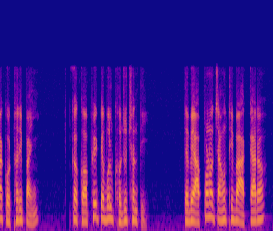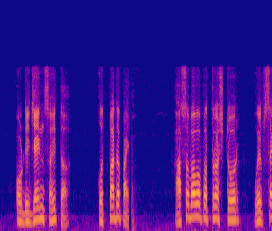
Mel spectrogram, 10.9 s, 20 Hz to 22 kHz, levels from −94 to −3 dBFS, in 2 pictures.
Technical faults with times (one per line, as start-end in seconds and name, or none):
1.32-1.44 packet loss on an ADPCM call
8.04-8.13 packet loss on an ADPCM call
